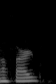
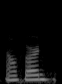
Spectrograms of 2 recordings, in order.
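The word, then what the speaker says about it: Alphard: How do you say that? Alfred? – Mm-hmm. Alfred. – Alfred. Because there's an R.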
